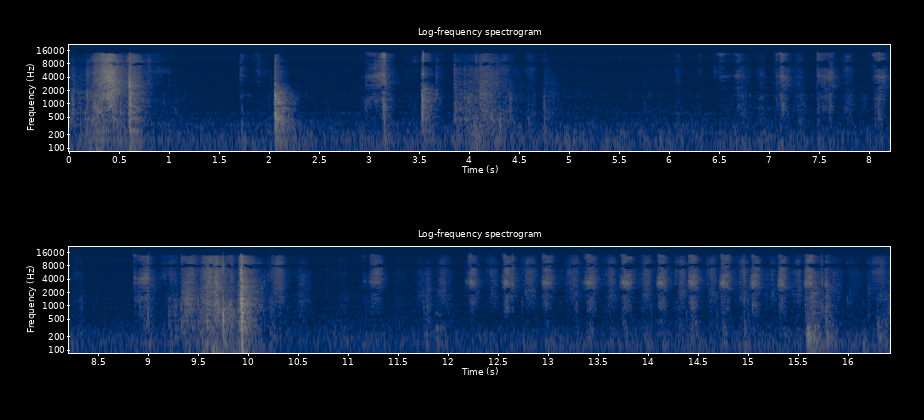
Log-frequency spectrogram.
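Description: Scissors snip through fabric in short, quick cuts.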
